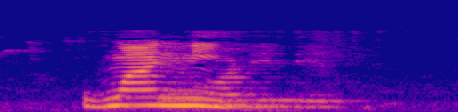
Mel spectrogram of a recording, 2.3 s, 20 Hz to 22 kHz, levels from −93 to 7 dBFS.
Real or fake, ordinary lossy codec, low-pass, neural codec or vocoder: real; MP3, 48 kbps; 7.2 kHz; none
